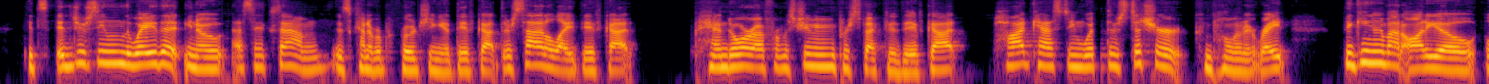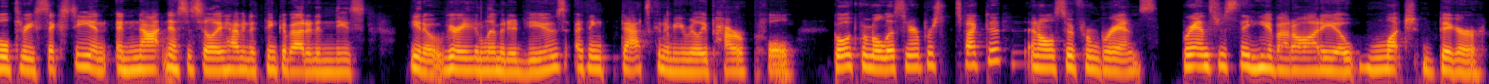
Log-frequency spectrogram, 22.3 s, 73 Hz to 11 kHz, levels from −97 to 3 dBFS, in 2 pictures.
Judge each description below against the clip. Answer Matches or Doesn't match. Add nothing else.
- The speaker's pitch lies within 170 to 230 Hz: Matches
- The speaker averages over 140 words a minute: Matches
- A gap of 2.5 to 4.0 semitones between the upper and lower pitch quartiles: Matches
